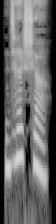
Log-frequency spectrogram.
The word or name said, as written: ಜೈಸು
